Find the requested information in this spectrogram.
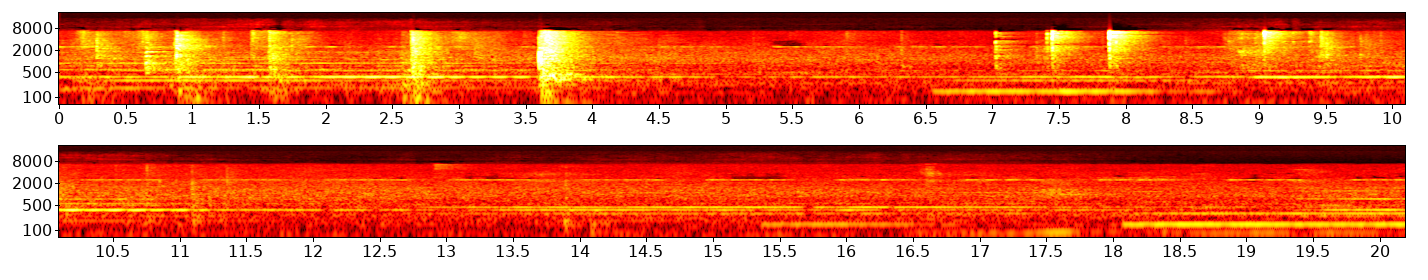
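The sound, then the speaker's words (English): An alarm clock beeps on and off in a steady, repeating pattern, with scattered clicks and knocks and a low hum underneath. No one speaks. “Your alarm clock's going off, just want to let you know.”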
